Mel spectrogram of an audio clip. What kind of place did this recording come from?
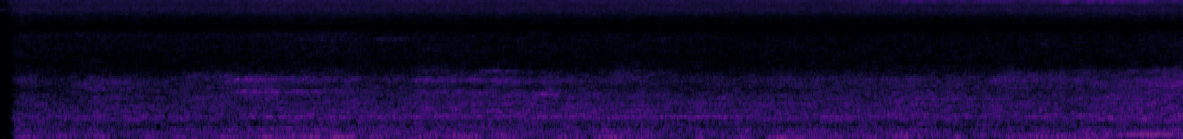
elevator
